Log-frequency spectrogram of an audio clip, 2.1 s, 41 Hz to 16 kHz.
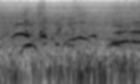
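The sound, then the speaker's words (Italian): Shouts of Polar Bear Club swimmers running into the icy Atlantic at Brighton Beach on January 1: several overlapping cries and whoops rise over steady rushing surf and wind. “Queste sono le grida dei nuotatori del Club degli Orsi Polari, che il 1 gennaio si lanciano di corsa e si tuffano nell'acqua gelata e scura dell'Oceano Atlantico”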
